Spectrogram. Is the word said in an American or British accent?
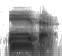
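American. It is said in an American accent.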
